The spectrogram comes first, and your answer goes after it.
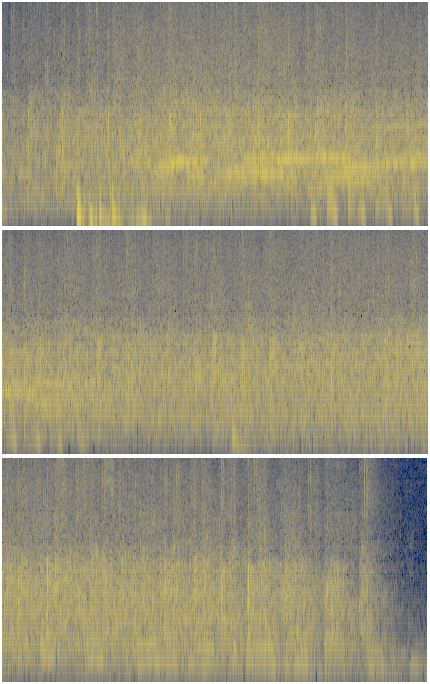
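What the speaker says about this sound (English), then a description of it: "And now, after you applaud me," Sustained crowd applause at an outdoor climate action rally in Washington, loud and dense with some cheers and voices mixed in, tapering off toward the end.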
